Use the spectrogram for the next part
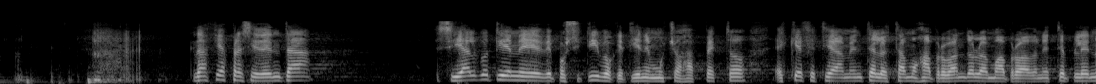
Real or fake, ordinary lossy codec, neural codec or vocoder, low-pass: real; none; none; none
